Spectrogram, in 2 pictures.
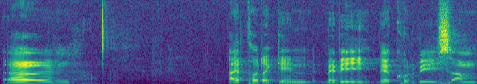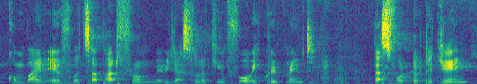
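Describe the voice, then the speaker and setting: A man from Malawi giving a measured, earnest comment to a panel. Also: fairly low pitch, animated. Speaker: audience participant.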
